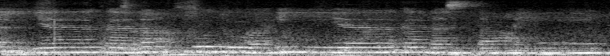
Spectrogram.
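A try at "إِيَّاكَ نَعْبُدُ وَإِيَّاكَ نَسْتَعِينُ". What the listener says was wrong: Oke, jadi nanti dilatih malah nggih, jangan terlalu panjang, masih kepanjangan ya-nya.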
